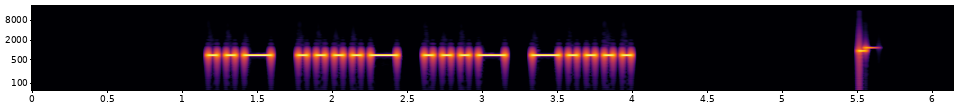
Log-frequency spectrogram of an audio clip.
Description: Morse code, heard as a keyed tone, about 21 wpm, 700 Hz. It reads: U4V6
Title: Four Challenging Letter-Number Combinations 20wpm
